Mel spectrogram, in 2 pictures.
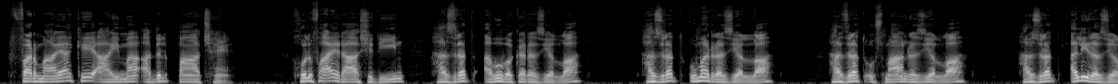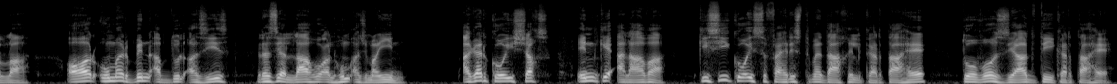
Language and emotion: Urdu, neutral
